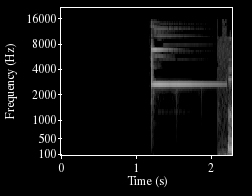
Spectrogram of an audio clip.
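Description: A single bright electronic ding about a second in, one steady high tone that rings on and slowly fades. It is a quiz answer-reveal chime marking the end of the countdown.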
